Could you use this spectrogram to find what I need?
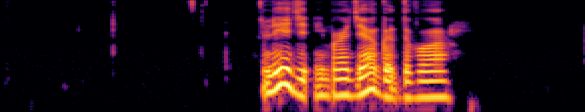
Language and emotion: Russian, sad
